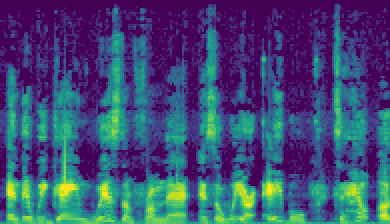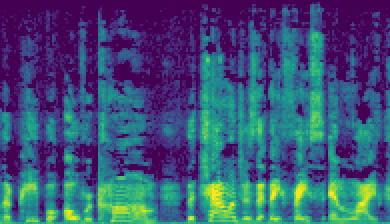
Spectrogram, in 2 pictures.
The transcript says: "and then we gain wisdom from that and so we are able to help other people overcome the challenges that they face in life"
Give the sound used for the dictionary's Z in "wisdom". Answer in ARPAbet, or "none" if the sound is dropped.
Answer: Z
